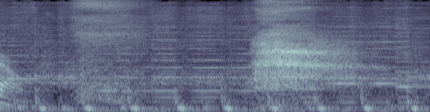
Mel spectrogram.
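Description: A woman's audible exhale through a narrowed throat (ujjayi breath), a breathy rush lasting about a second that begins about two and a half seconds in and is the loudest sound. Under it runs background music with a steady beat of about two pulses a second.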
